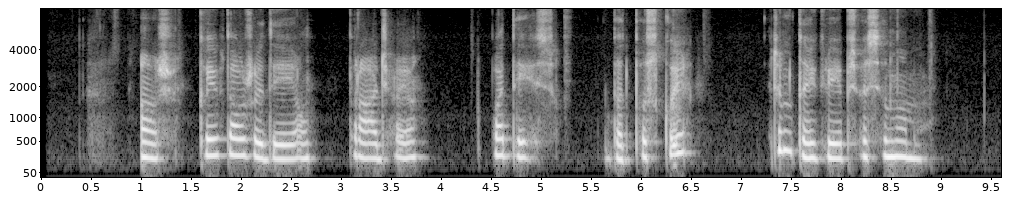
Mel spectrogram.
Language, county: Lithuanian, Marijampolė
